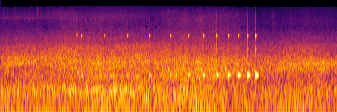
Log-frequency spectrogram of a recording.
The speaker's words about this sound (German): Äh, das hängst du dir um die Schulter, hat drei Kameras und analysiert die Umgebung und dann hörst du praktisch Hinweistöne die ganze Zeit. Wenn man ein Beispiel einfach angenommen, ein Hindernis ist jetzt auf der linken Seite, dann hörst du das.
